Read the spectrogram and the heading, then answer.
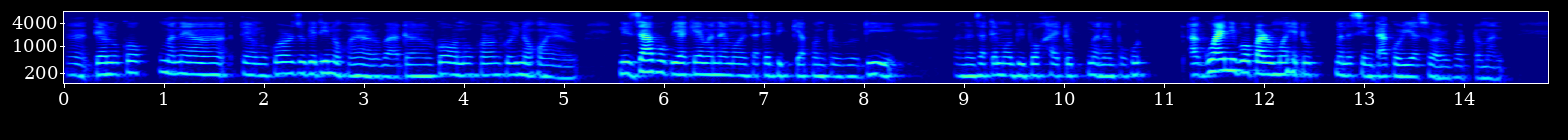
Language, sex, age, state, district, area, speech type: Assamese, female, 45-60, Assam, Jorhat, urban, spontaneous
